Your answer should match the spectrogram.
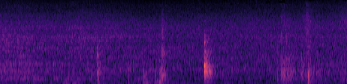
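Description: Chicken seasoned with garam masala fries in a pan, a soft steady sizzle broken by intermittent scraping and clinking stirring strokes, one sharper knock near the middle.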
